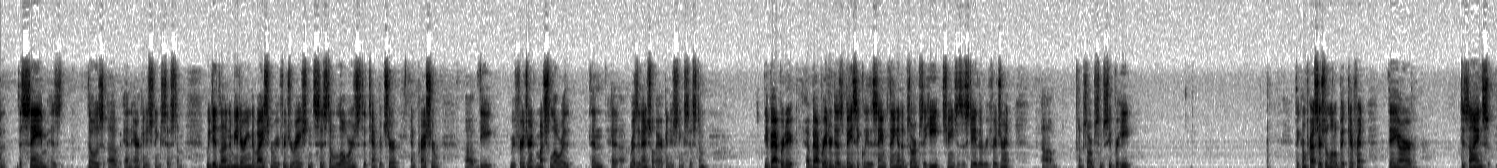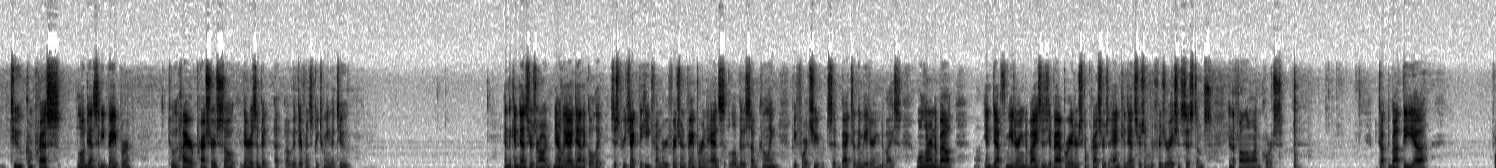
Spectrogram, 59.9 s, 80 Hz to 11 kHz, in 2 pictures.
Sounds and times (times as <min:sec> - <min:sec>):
Speech: 0:00.0 - 0:14.4, 0:15.2 - 0:22.8, 0:25.9 - 0:28.5, 0:29.2 - 0:37.0, 0:40.0 - 0:55.7, 0:57.5 - 0:58.6
Clicking: 0:23.7 - 0:24.0, 0:38.6 - 0:39.8.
